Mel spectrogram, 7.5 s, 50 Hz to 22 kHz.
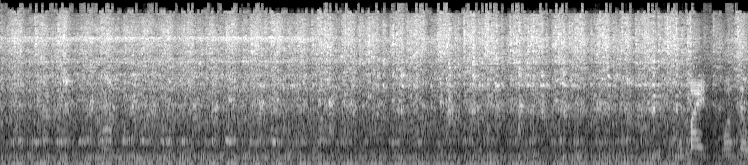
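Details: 1959 Ford F100 special delivery panel truck V8 at low, uneven idle after the idle was turned down from about 1,400 rpm with vacuum advance fully advanced; lumpy, unsteady beat that never settles. Owner suspects it needs a tune-up, plugs of unknown age; not confirmed.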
